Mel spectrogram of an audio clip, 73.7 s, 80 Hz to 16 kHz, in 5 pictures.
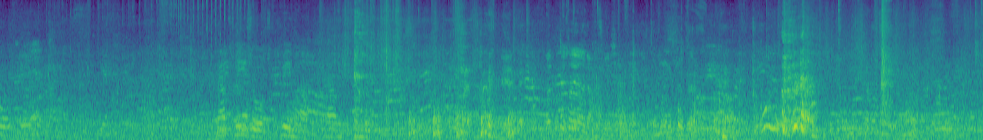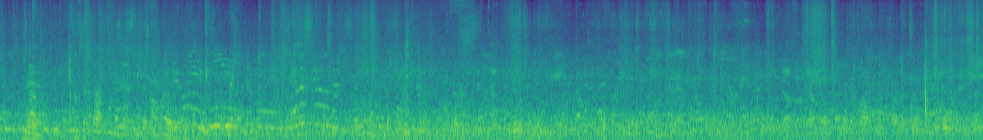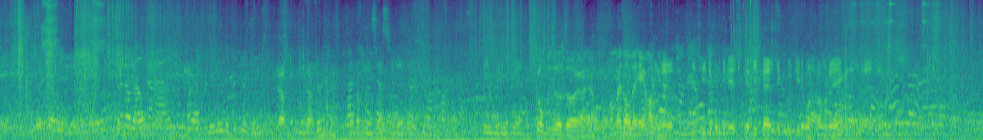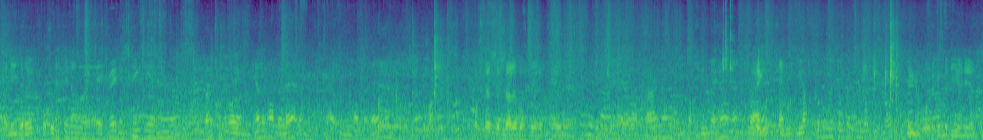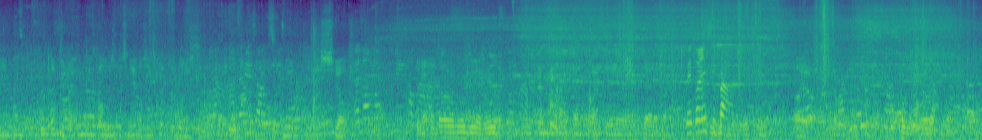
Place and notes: Leuven, Belgique - Cobblestones
Many old streets of Leuven are made with cobblestones. Sound of bags on it, and after, a walk inside the market place.
Leuven, Belgium, 13 October 2018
